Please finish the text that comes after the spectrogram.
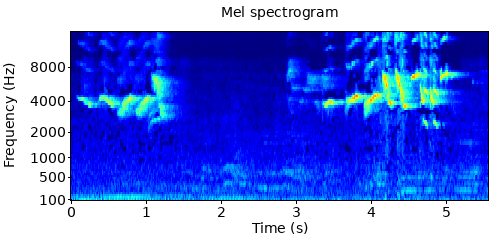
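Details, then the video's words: Double-collared seedeater, song in the tui tui style, with two bursts of high, quick, chattering whistles. The second burst is longer and more rapid, trilled and sparkling, after a short silence. "COLEIRO TUI TUI DIAMANTE"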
